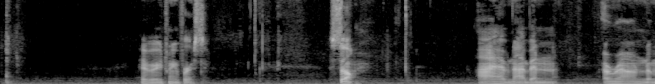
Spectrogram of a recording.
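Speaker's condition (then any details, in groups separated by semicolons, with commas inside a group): Traumatic brain injury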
